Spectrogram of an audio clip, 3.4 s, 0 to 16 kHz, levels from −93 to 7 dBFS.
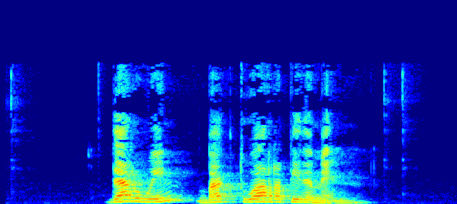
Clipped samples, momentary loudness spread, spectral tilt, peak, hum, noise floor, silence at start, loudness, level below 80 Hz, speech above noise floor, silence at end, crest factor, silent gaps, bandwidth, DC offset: under 0.1%; 9 LU; -4 dB/octave; -2 dBFS; none; -74 dBFS; 0.8 s; -21 LUFS; -68 dBFS; 53 dB; 0.7 s; 20 dB; none; 11.5 kHz; under 0.1%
